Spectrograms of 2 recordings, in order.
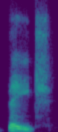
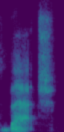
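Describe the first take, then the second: First: The vowel is long, like in 'day'. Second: The vowel is short, like in 'cat'. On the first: The speaker calls it wrong. "this is not beige" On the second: The speaker calls it right. "All of these words have short vowels"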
